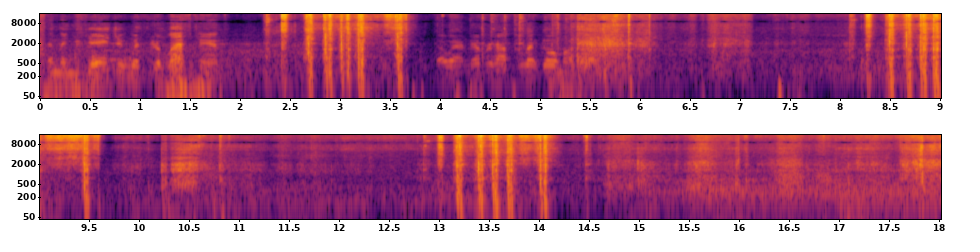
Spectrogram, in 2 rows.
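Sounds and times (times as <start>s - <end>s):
nail gun firing sharp shots: 2.2s - 3.8s, 8.2s - 9.7s, 12.8s - 14.2s
shingles rustling and scraping: 4.5s - 18.0s.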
